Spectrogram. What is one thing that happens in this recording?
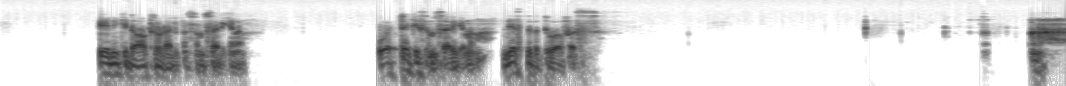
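A man speaks firmly and clearly, close by.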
